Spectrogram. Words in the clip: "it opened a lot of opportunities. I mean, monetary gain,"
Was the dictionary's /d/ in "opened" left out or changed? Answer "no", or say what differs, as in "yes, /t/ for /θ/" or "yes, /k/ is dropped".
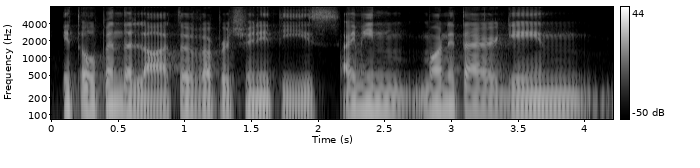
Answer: no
